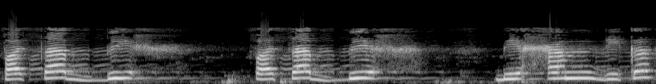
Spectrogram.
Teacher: ہا جو ہے اس کو ادا کرتے وقت ہا کی آواز نہیں نکلنی چاہیے، بلکہ یہ رگڑ کا تو ہے، جب ہم ٹھنڈا پانی پینے آواز نکالتے ہیں۔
